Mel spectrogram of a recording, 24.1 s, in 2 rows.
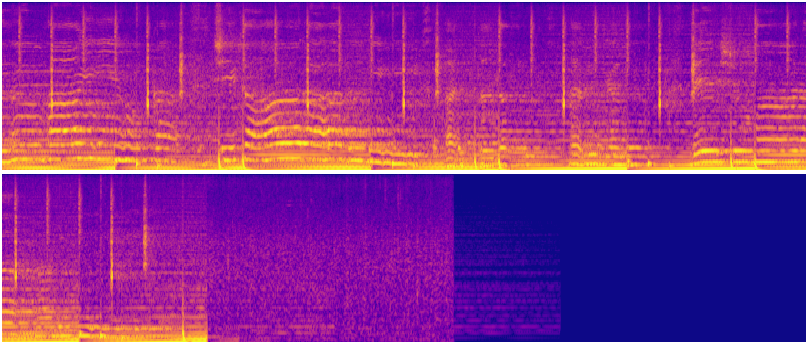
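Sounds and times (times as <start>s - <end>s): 
lo-fi flip music: 0.0s - 17.2s.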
